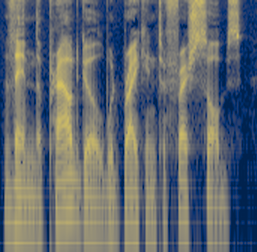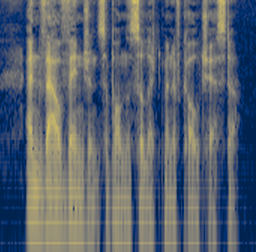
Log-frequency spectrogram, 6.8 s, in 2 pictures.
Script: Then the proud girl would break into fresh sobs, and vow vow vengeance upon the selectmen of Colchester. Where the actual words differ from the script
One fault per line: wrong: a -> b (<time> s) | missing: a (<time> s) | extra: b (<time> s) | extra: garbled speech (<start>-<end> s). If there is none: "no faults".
missing: vow (4.2 s)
